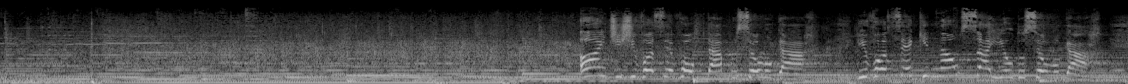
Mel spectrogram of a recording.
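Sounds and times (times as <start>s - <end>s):
audience applauding: 0.0s - 8.1s
speech: 6.1s - 11.2s.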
